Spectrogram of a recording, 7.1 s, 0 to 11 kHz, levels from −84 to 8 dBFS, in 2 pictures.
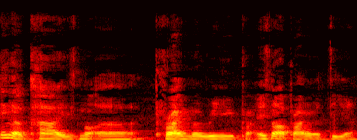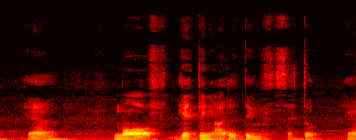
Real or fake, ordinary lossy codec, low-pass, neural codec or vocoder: real; AAC, 48 kbps; 9.9 kHz; none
